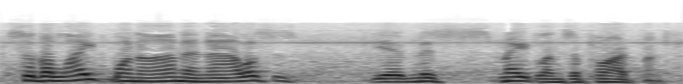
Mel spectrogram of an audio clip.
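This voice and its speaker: An actor playing an earnest, anxious American police detective in a radio drama, with a hesitant, halting delivery. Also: male voice, fairly high pitch, natural voice. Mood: insistent. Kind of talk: old-time radio drama acting. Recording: noisy, muffled vintage radio broadcast.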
